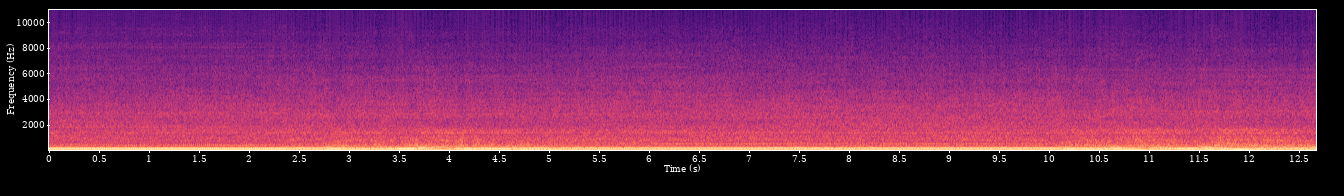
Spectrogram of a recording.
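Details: Nissan Sentra turbo build, startup after a no-spark fault was fixed and new V-band exhaust welded: deep, steady exhaust drone with a couple of short rev blips, firing evenly; runs cleanly.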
